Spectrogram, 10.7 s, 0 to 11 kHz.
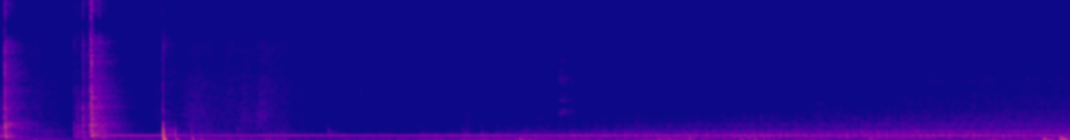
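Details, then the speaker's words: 1980s Stirflow 16" oscillating desk fan on low speed (38.4 W): steady mid-pitched hum under soft airflow whoosh. Owner believes the brittle motor housing is making the noise. "I believe that noise is the motor housing because the motor housing is brittle."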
